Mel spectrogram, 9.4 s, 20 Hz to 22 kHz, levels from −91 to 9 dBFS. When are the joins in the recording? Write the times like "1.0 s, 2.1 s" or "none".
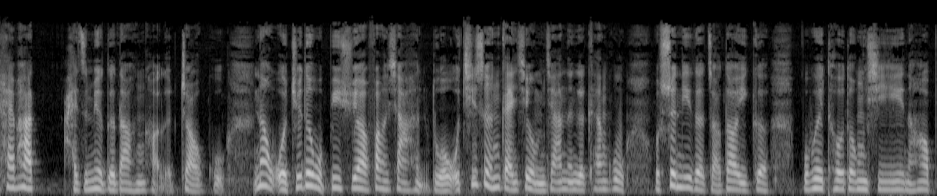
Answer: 2.5 s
